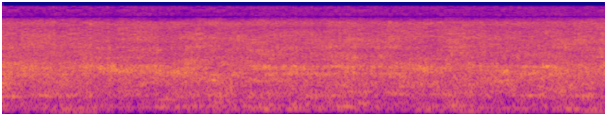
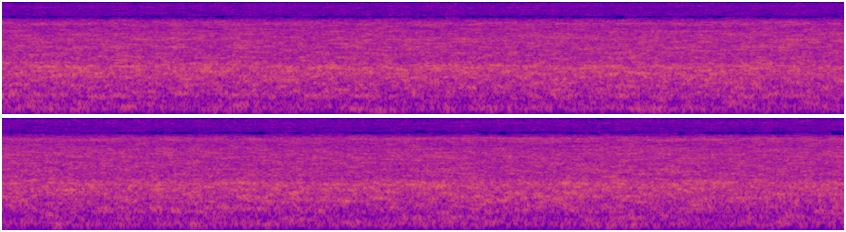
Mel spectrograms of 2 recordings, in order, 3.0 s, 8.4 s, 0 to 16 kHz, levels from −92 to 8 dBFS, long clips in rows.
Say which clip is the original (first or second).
second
